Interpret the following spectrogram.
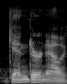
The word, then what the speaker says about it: Gendernalik: Gendernalik, hard G.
